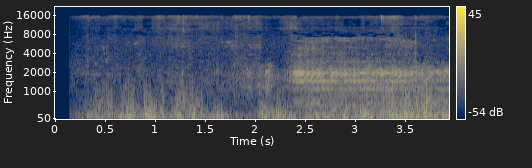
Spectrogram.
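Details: One of eight sheep gives a drawn-out, quavering bleat in the second half. Heavy low rumbling and scuffling thuds, likely handling or wind, fill the clip, loudest in the first two seconds.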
